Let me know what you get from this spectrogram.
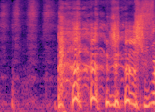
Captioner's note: laughs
